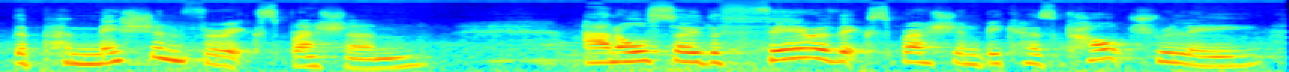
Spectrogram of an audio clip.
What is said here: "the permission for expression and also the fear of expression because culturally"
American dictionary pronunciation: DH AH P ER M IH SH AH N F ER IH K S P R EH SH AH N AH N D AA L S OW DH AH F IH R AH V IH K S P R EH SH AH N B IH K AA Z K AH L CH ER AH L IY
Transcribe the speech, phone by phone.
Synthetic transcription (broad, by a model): DH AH P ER M IH SH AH N F ER IH K S P R EH SH AH N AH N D AA L S OW DH AH F IH R AH V IH K S P R EH SH AH N B IH K AA Z K AH L CH ER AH L IY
